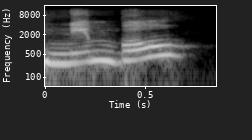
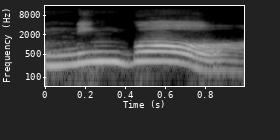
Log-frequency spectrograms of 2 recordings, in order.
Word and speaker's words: Ningbo: Did you say nimble? Did I say it right? Nimble or not? No. No. What is it? What letter? What's the beginning letter? Oh, Ningbo.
